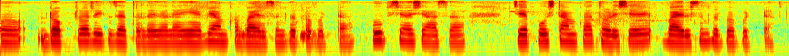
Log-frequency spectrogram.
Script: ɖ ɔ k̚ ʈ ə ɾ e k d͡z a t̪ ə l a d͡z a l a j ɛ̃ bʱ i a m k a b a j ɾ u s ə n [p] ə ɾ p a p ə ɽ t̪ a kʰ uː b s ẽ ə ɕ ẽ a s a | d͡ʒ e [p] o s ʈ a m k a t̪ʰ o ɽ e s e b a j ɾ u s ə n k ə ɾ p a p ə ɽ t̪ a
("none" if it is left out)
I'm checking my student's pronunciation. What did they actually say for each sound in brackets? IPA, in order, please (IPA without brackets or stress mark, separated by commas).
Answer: k, p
